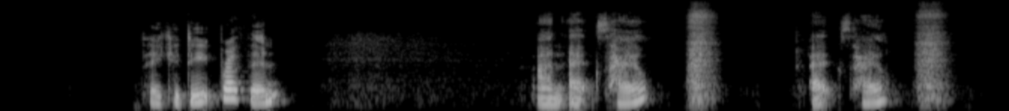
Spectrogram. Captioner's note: exhale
